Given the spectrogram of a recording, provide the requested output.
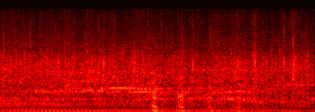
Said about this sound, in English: Give God a big hand clap, would you? Come on. Come on, a big old shout.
